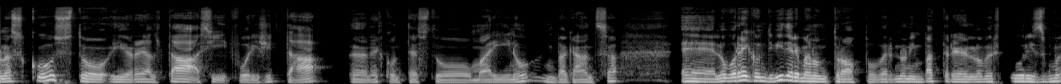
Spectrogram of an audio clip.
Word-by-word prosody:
nascosto 140 - +1
in 120 -2 -1
realtà 125 +1 +1
sì, 105 -7 -6
fuori 105 -1 -5
città, 135 +4 -2
ehm, 110 -1 -4
nel 110 +3 -7
contesto 100 -1 -6
marino, 105 - -3
in 115 -4 -5
vacanza; 105 +7 -3 0.6
e 135 -3 +2
lo 150 +4 +4
vorrei 175 +6 +7
condividere 175 +2 +5
ma 145 -3 +5
non 130 -4 +3
troppo 115 -2 -1
per 120 0 -3
non 130 +1 +1
imbattere 125 +1 -1
nell' 120 0 +1
overtourism. 130 +1 0
125 Hz, 135 wpm, -22 LUFS, 110-140 Hz, 0.6 s, vorrei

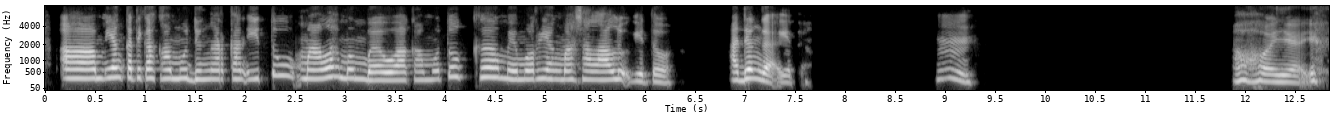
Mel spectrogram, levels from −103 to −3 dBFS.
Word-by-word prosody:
mmm, 305 0 +6
yang 335 0 +5
ketika 320 -1 +2
kamu 300 +1 -1
dengarkan 285 +1 -3
itu 290 +8 -7 0.2
malah 300 +4 +3
membawa 255 -5 +2
kamu 265 +1 -6
tuh, 355 0 -4
ke 340 -1 +2
memori 280 0 0
yang 280 -1 -2
masa 275 0 -2
lalu 265 +1 +2
gitu, 205 -4 -4 0.6
ada 255 +4 +3
enggak? 265 -6 +1
Gitu. 195 +3 -9 1.3
Mhm. 280 -9 -8 2.6
Oh, 230 -1 -2
iya 205 -2 -2
iya. 235 - -4
280 Hz, 105 wpm, -24 LUFS, 255-305 Hz, 2.6 s, mmm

